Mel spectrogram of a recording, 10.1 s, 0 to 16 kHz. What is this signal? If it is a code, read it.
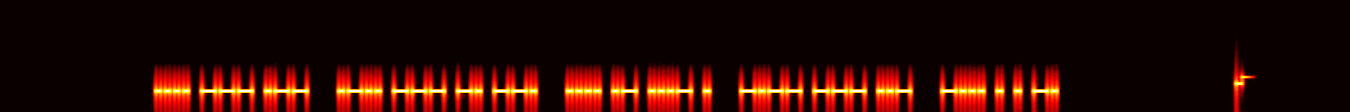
Morse code, heard as a keyed tone, about 34 wpm, 700 Hz. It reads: HOW LONG HAVE YOU BEEN
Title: Sets of 5 Words Encore 35wpm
